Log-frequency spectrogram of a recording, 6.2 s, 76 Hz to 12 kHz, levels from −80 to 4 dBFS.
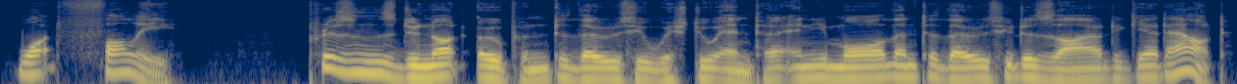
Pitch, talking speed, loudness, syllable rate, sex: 110 Hz, 215 wpm, -17 LUFS, 5.8 syllables/s, male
